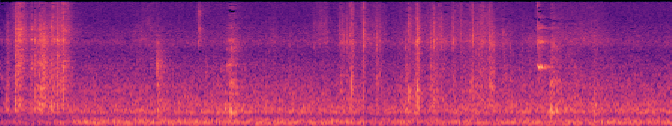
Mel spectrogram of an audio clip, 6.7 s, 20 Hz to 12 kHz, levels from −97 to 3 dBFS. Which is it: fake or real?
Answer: real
